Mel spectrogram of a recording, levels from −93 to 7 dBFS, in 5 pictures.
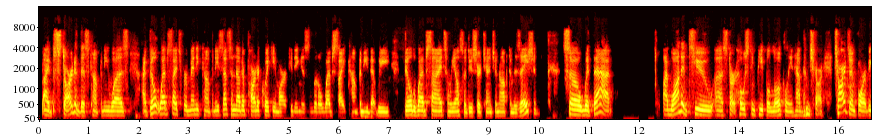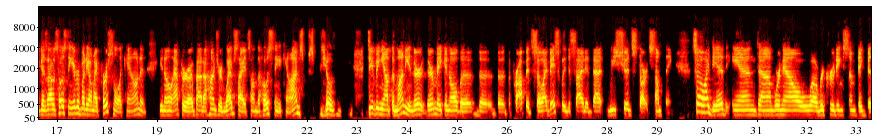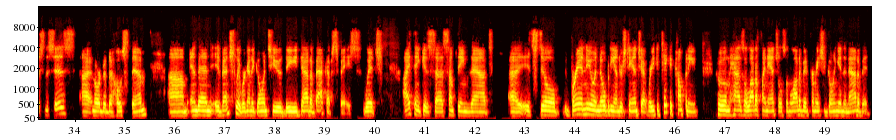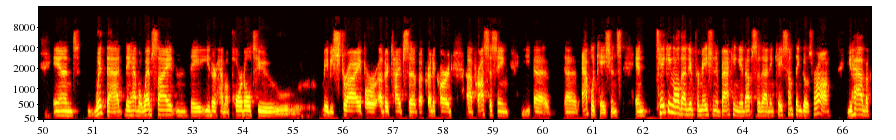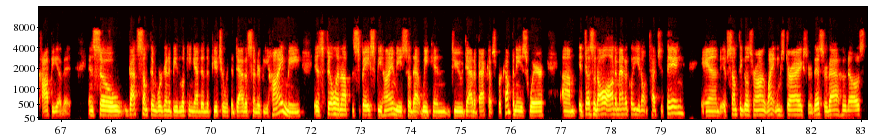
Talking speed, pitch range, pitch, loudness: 200 wpm, 135-170 Hz, 150 Hz, -17 LUFS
